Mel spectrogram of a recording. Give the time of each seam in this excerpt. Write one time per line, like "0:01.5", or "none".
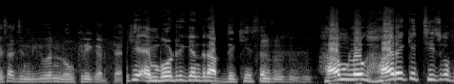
0:01.3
